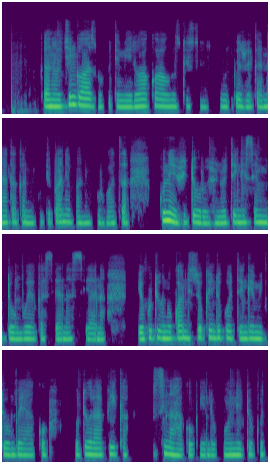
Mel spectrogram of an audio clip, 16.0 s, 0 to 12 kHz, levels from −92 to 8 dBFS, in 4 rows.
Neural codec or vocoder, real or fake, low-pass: none; real; 7.2 kHz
